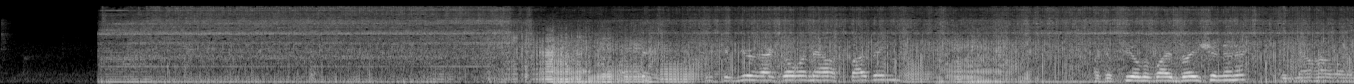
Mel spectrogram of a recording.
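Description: An electrical device hums and whines steadily.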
